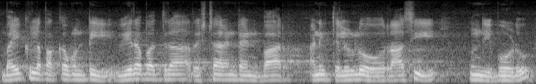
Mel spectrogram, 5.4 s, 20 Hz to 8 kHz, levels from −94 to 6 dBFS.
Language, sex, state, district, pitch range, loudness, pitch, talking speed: Telugu, male, Telangana, Mahabubabad, 115-135 Hz, -15 LUFS, 125 Hz, 135 wpm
